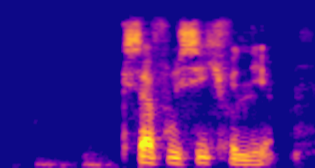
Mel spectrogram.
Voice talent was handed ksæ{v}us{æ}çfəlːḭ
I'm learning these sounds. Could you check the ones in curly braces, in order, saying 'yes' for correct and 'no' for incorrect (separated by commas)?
no, no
